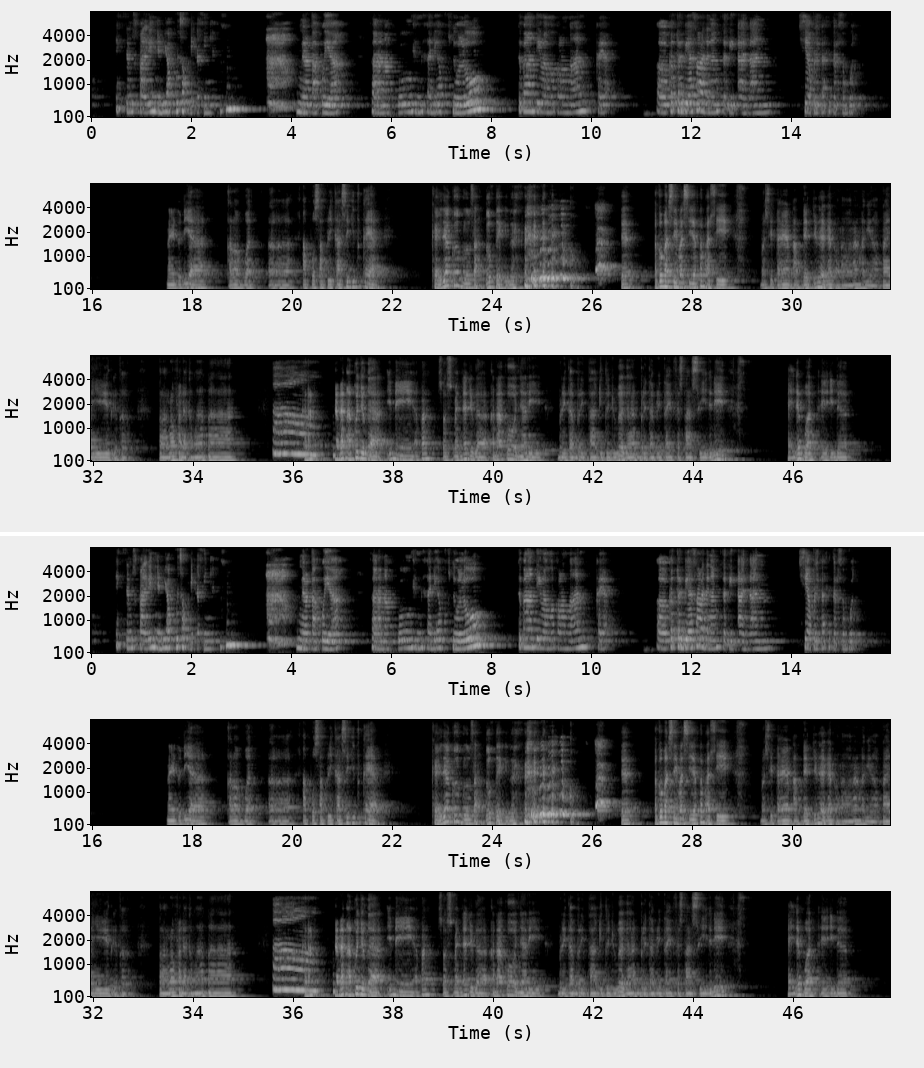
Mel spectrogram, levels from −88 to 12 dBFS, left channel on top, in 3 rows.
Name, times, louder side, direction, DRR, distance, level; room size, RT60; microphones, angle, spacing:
voice 1, 0.7-2.9 3.5-5.0 5.6-7.8 8.5-10.3 11.3-13.6 14.2-15.3 24.7-25.5 26.0-26.3 35.6-36.5, right 1 dB, 20° right, -1 dB, 1.8 m, -32 dB
voice 2, 17.5-18.3 18.7-19.2 19.5-21.7 22.8-25.3 26.6-26.8 27.2-29.0 29.4-32.7 33.3-34.9 36.2-36.5 36.8-41.0 41.3-45.0 45.9-47.1, equal, 10° left, 5 dB, 0.9 m, -34 dB
9.5 x 9.2 x 3.4 m, 0.92 s
head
